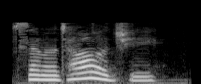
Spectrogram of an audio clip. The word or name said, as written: sematology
